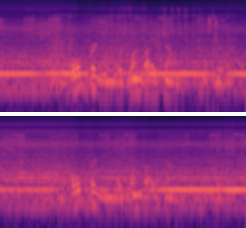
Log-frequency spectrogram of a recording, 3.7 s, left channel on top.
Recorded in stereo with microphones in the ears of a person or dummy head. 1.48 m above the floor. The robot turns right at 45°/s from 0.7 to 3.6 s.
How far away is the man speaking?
About 1.0 m.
